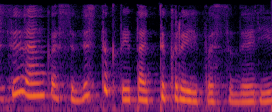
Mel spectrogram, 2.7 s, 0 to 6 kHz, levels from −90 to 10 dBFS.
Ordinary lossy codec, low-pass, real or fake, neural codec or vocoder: AAC, 24 kbps; 5.4 kHz; real; none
